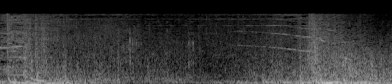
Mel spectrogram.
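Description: A horse whinnies shrilly.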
